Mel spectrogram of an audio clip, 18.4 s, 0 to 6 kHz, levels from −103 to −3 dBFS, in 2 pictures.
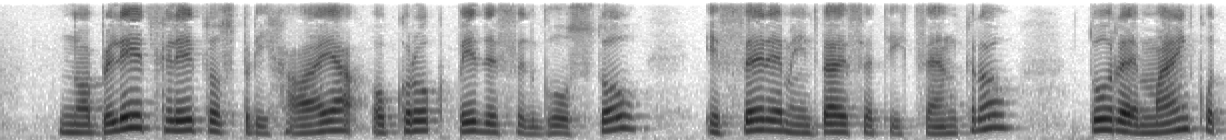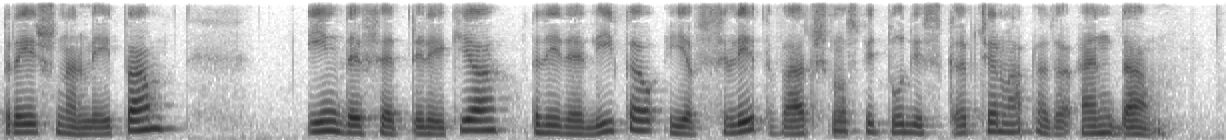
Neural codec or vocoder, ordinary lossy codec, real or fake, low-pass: codec, 24 kHz, 0.9 kbps, WavTokenizer, medium speech release version 2; none; fake; 5.4 kHz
